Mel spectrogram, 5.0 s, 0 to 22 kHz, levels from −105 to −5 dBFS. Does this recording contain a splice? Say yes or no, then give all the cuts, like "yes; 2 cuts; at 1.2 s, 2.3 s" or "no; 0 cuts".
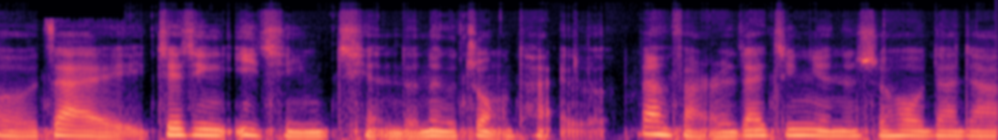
yes; 1 cut; at 3.2 s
